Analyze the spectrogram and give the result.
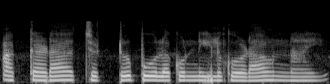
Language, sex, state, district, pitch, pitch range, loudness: Telugu, female, Telangana, Hyderabad, 190 Hz, 185-195 Hz, -17 LUFS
